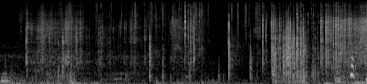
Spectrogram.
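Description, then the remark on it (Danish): Paper crinkling and rustling as a paper chain is put together, a steady run of crisp crackles and soft crunches with a few sharper snaps, fairly quiet, with no talking. “Så kan vi måske slutte af med bare lige at få lyden af, hvordan det lyder, når man laver sådan en, øh, en kæde her de sidste sekunder.”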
